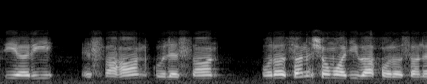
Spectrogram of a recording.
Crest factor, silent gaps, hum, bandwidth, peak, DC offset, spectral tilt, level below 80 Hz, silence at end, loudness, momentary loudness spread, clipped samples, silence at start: 14 dB; none; none; 5.2 kHz; -4 dBFS; under 0.1%; -6 dB/octave; -56 dBFS; 0 s; -18 LUFS; 13 LU; under 0.1%; 0.05 s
